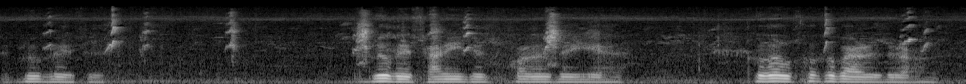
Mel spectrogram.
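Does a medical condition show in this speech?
Yes: slurred speech from poisoning.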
